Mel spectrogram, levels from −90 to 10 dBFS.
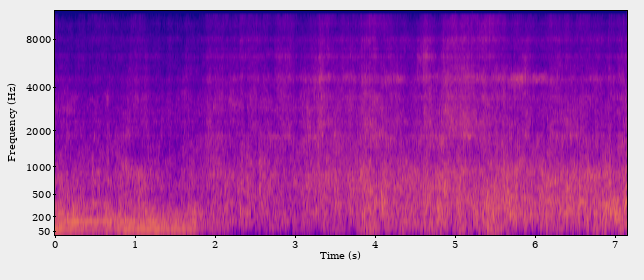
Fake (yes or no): yes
